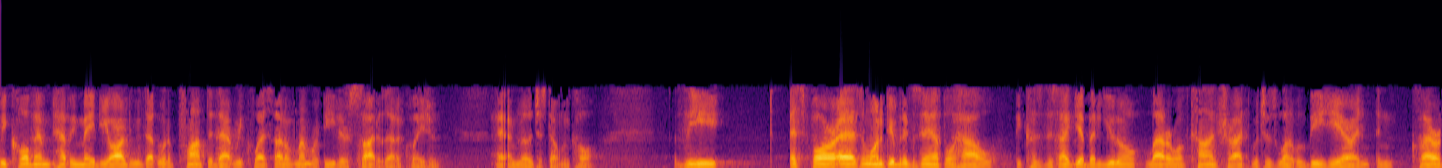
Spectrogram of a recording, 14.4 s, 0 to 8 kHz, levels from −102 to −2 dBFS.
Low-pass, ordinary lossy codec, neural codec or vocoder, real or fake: 7.2 kHz; AAC, 16 kbps; codec, 16 kHz, 1 kbps, FunCodec, trained on LibriTTS, 50 frames a second; fake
